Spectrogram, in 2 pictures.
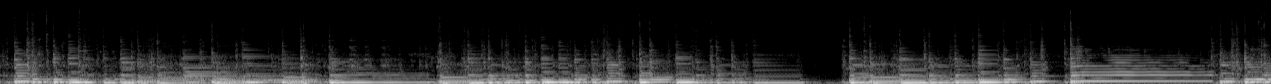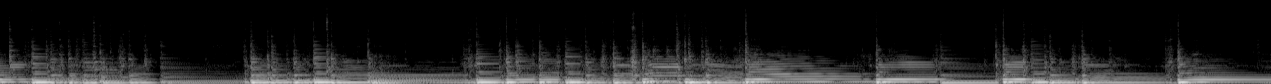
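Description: Slow jazz ballad played by a duo of double bass and tenor saxophone. The bass plucks low notes under a saxophone melody with vibrato, with a short pause about a third of the way through.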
